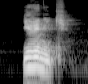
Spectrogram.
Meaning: irenic, irenical
- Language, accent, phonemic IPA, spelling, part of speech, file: French, France, /i.ʁe.nik/, irénique, adjective, LL-Q150 (fra)-irénique.wav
